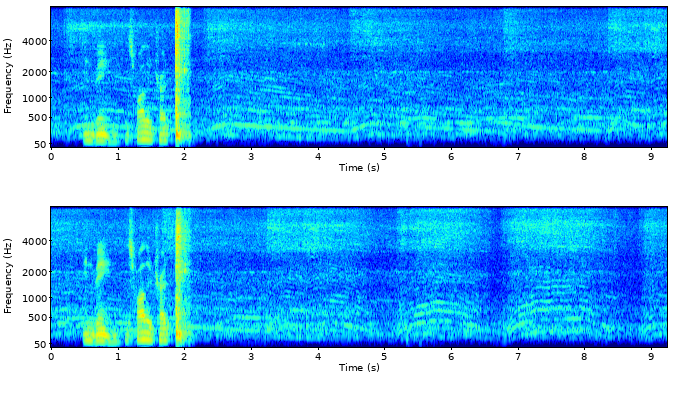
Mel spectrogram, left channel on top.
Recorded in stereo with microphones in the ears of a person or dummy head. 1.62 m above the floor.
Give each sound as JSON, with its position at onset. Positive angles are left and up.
{"t": 0.5, "sound": "a man speaking", "side_deg": -25, "distance_m": 0.6}
{"t": 1.9, "sound": "crushing", "side_deg": 70, "distance_m": 1.0}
